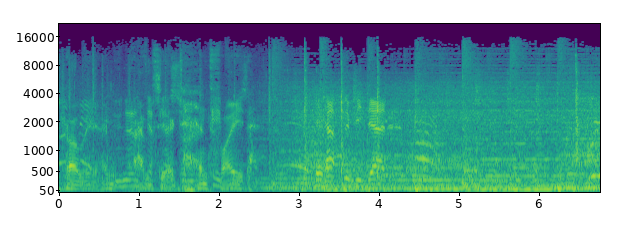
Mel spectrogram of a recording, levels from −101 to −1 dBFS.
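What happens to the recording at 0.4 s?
Nothing goes wrong at 0.4 s; the audio plays through that moment intact, with no dropout, click, glitch or distortion.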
